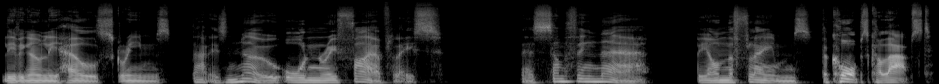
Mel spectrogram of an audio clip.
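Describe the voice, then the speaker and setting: An actor playing a learned, dramatic wizard adventurer in a video game, speaking in an articulate, theatrical storytelling manner. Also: male voice, low voice, expressive, slow, no echo, clean studio sound. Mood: alert, musing. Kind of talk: scripted video game character lines and narration.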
